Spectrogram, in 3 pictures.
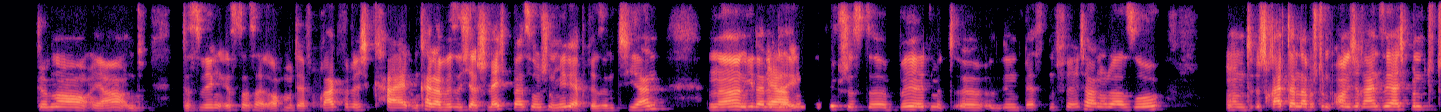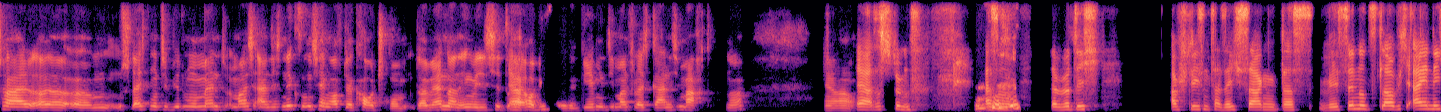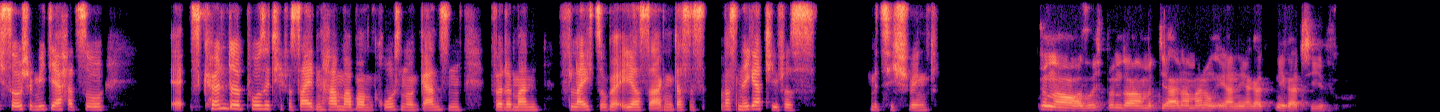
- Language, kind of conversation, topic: German, unstructured, Wie verändern soziale Medien unsere Gemeinschaft?
- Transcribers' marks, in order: laughing while speaking: "stimmt"; giggle; tapping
